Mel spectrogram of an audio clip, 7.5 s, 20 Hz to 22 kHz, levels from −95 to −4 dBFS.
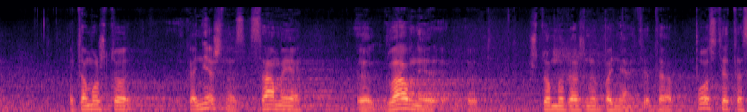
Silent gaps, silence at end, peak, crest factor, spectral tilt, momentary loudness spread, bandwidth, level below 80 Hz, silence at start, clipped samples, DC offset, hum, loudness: none; 0 s; -12 dBFS; 20 dB; -6.5 dB/octave; 19 LU; 16 kHz; -60 dBFS; 0 s; under 0.1%; under 0.1%; none; -31 LUFS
